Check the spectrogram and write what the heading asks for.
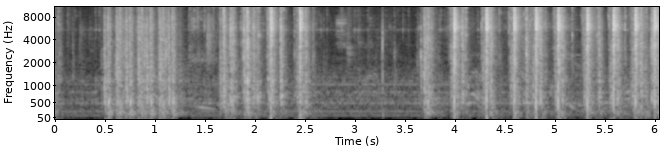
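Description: Vintage typewriter being typed on: runs of sharp key strikes, a pause of about a second near the middle, then a faster run of strikes.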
